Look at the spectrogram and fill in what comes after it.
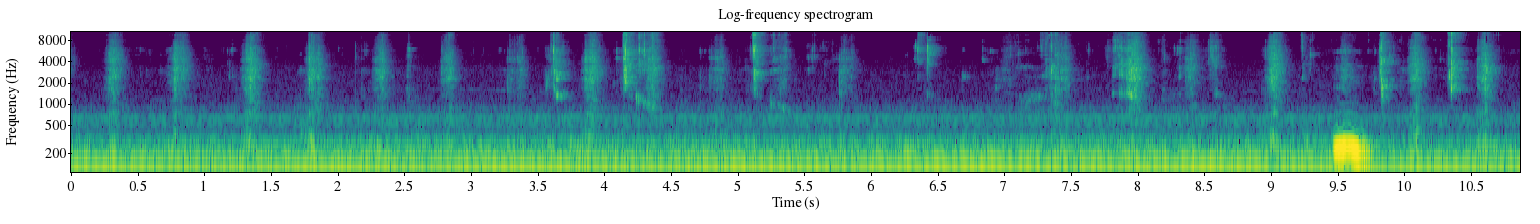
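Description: Close-miked chewing and crunching of a crisp raw bite of food, a quick run of small crackles, over a steady low electrical hum. A short hum of the voice near the end is the loudest moment.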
